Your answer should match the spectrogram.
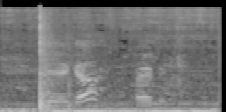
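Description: Steady low rumble of wind buffeting the microphone on a swinging Slingshot ride capsule, with one sharp knock about half a second in. A rider's voice calls out in short wordless glides over it.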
